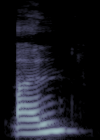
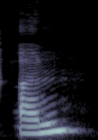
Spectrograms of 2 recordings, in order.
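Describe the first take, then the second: First: It is a weak vowel followed by n. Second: The same.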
